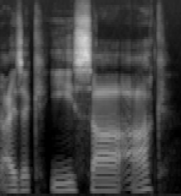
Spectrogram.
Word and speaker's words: Isaac: And that word, Isaac, Isaac, two syllables, rearticulated.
